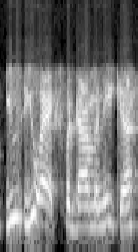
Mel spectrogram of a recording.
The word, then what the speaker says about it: Dominique: No, I said, you asked for Dominique. I said, I'm her mom. Well, that's just confusing. Also, I pronounced her name Diamond Eek. Because I thought that's how it was.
